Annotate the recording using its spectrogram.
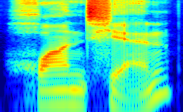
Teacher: The sentence uses huan tian with that rising tone, which means to repay a debt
